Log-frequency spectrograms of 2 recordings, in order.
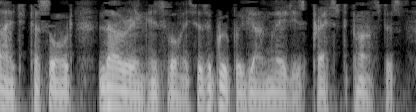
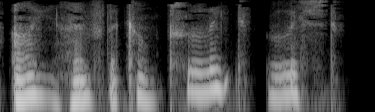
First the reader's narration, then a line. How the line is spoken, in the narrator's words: murmured Tussaud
